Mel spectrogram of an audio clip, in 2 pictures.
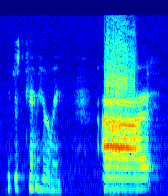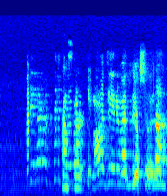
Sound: members chattering

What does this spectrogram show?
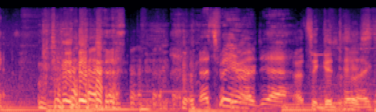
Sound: laughing

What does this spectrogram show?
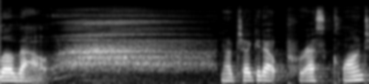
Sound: exhaling breath

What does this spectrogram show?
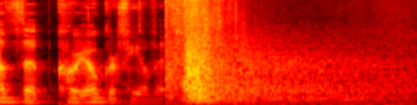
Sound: stomp

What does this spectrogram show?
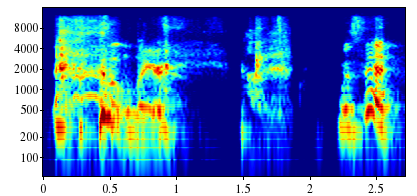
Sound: chuckles

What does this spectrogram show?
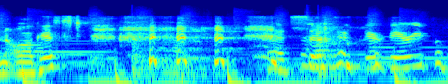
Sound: laughing

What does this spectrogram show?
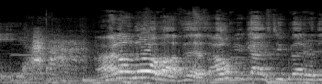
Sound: voiceover

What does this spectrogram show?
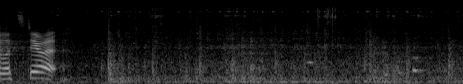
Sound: door rattles

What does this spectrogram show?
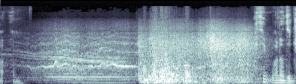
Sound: flying saucer whirring before crashing into tower

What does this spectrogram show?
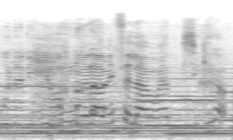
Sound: chuckles

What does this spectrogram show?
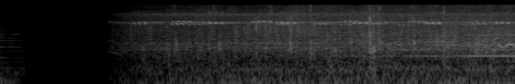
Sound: tires on gravel

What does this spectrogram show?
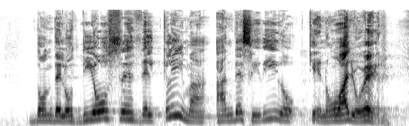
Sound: speaking in foreign language

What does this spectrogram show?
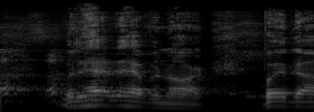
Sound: laughter

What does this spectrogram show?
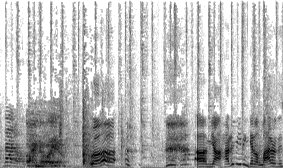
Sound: chuckles

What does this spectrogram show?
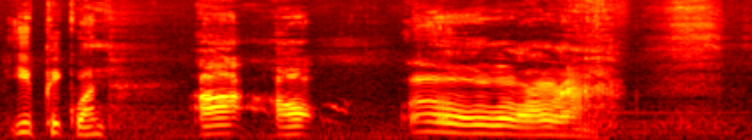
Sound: sound of eating

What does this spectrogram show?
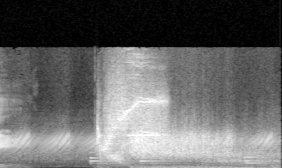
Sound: ominous teleport

